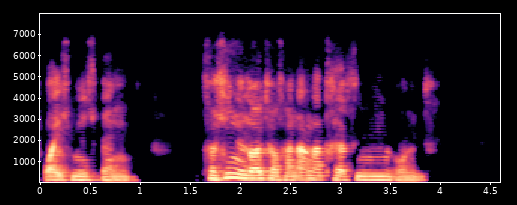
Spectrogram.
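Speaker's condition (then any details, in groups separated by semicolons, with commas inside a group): Down syndrome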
